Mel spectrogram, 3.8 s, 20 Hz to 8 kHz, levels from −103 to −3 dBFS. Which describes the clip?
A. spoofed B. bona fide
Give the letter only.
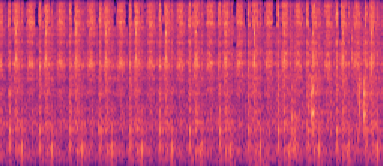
A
